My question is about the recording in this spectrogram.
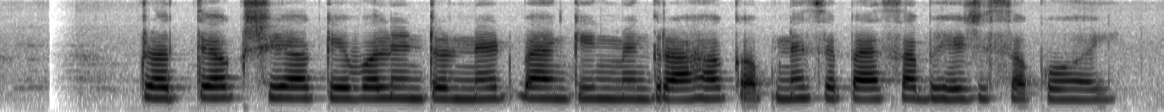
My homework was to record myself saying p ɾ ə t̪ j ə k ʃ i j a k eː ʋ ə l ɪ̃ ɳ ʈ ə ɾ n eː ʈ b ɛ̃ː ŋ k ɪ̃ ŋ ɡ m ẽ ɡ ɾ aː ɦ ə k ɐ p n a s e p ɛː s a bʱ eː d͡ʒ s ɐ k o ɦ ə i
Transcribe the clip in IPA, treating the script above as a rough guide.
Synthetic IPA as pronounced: p ɾ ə t̪ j ə k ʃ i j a k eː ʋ ə l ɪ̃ ɳ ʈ ə ɾ n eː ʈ b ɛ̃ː ŋ k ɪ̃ ŋ ɡ m ẽ ɡ ɾ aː ɦ ə k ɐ p n e s e p ɛː s a bʱ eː d͡ʒ s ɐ k o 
